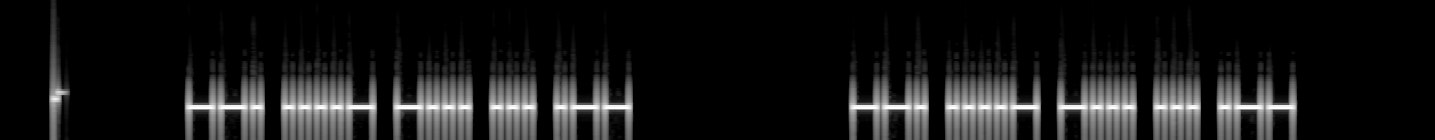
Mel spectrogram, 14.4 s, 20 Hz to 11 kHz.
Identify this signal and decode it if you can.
Morse code, heard as a keyed tone, about 15 wpm, 700 Hz. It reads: G4BSW G4BSW
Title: Call Signs Repeated 3x - 15wpm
